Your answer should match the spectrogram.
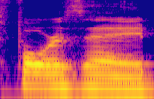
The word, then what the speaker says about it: Fourze: And it's Fourze because it rhymes with the Koze, and that was the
